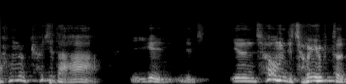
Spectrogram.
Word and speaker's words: 항로표지: 왜냐하면 지식할 때 식자로 읽는데 항로표지라 읽을 때만 이 식을 지라고 읽습니다. 우리가 유설이라 읽지 않고 유설이라 읽듯이 이 중요한 몇 글자가 있습니다. 한자가. 그렇듯이 원래 항로표식이라 읽으면 안 되고 항로표지다.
